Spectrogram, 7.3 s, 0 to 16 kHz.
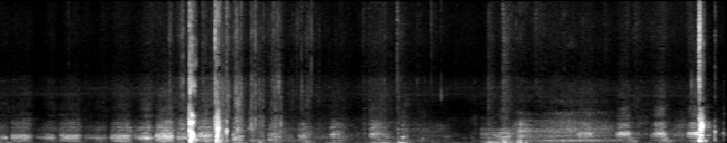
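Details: Lenny Mclean, a 19-month-old Presa Canario, panting in quick irregular breaths, punctuated by a few sharp knocks and bursts of handling noise.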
